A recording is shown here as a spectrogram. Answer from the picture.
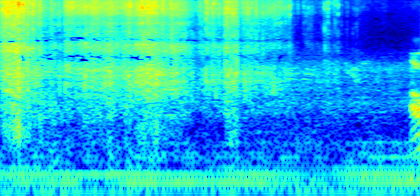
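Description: Crunching and rustling in dry leaf litter and gravel underfoot, loudest over the first two seconds or so and then dying away.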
